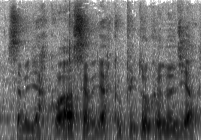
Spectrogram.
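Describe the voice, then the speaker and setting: A man whose voice is on the low side, steady and mellow, speaks at a quick pace while teaching a live masterclass to business leaders. Into a handheld mic, he addresses them directly, emphatic and repetitive about key words.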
